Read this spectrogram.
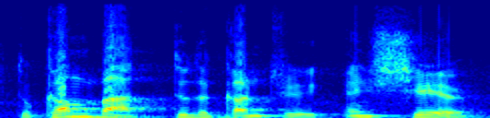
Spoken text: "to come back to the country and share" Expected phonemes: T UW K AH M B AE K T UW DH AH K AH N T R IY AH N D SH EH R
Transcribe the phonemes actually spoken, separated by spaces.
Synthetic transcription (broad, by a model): T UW K AH M B AE K T UW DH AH K AH N T R IY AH N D SH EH R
